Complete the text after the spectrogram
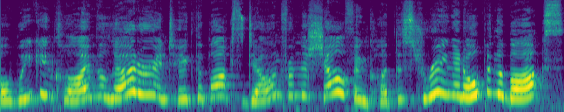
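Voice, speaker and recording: This put-on character voice is pitched extremely high. It moves at a moderate pace. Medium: read story. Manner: earnest, excitable.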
